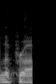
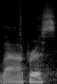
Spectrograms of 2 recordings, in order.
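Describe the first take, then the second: First: The name ends without a final s sound. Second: The name ends with a final s sound. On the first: The speaker calls it wrong. "I call it Lapra" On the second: The speaker calls it right. "everybody calls it Lapras"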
